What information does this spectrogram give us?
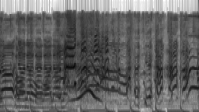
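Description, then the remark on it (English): A person imitates an egg-laying hen's excited clucking with quick, rhythmic vocal bursts and rising squawks, loud, with other people laughing along over it, in a clip from Full Circle. “It's an egg-laying. An egg-laying chicken.”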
